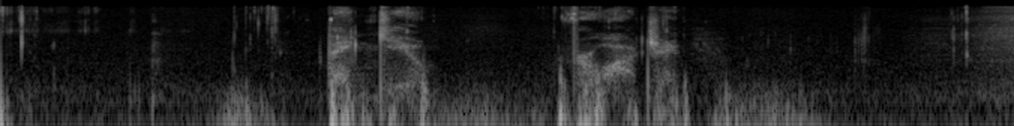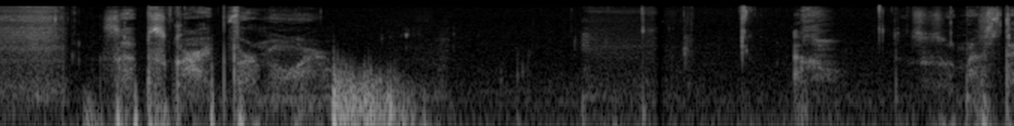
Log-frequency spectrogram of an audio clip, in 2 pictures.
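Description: Close-up whispering mixed with wet mouth clicks and lip smacks as fingers sticky with orange juice are licked.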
